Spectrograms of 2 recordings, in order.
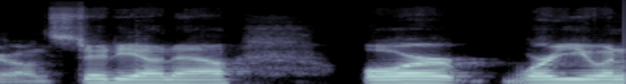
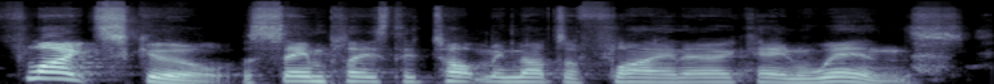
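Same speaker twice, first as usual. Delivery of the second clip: higher-pitched, lightly voiced character line; Johnson quote; 7 semitones higher than usual. Answering a cue with a favorite game quote, lightly acted Johnson. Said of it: "do your favorite quote from Johnson".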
